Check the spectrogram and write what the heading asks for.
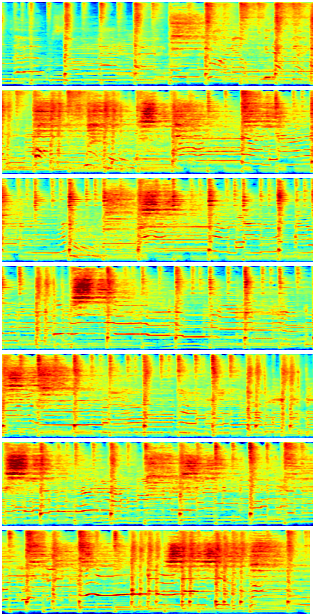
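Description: Live rock band playing an instrumental passage: an electric guitar plays a lead line with bending, gliding notes over bass guitar and a drum kit keeping a steady beat.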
